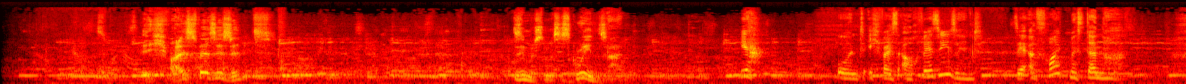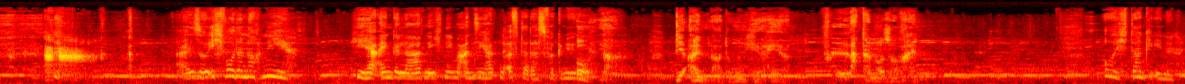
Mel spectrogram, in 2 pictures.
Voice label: Synchron, maenner; Der Buchladen der Florance Green

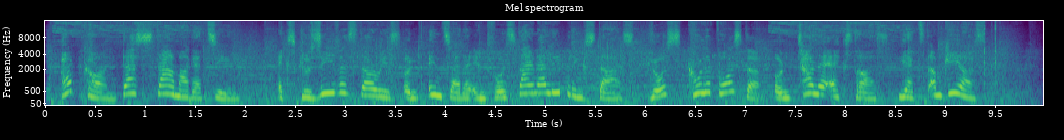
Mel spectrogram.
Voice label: Spots, frauen; Popcorn

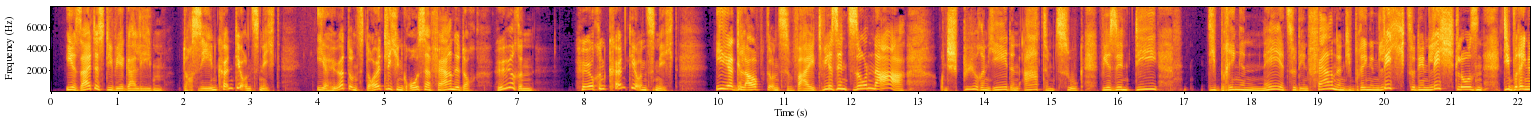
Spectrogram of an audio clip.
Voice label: Gedicht froehlich, frauen; sprecher

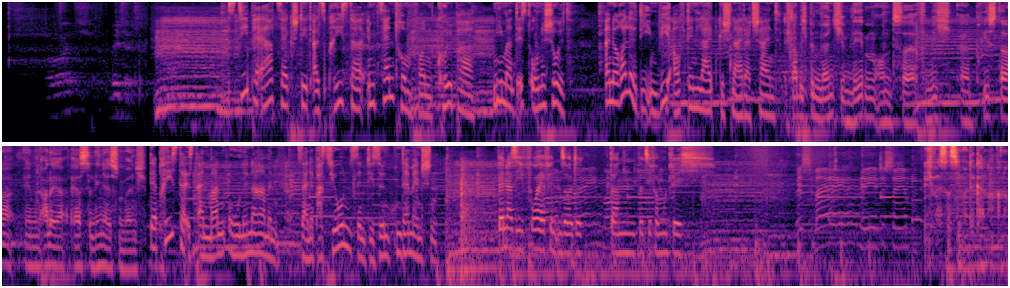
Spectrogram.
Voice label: Kommentar, frauen; Culpa; Der Priester

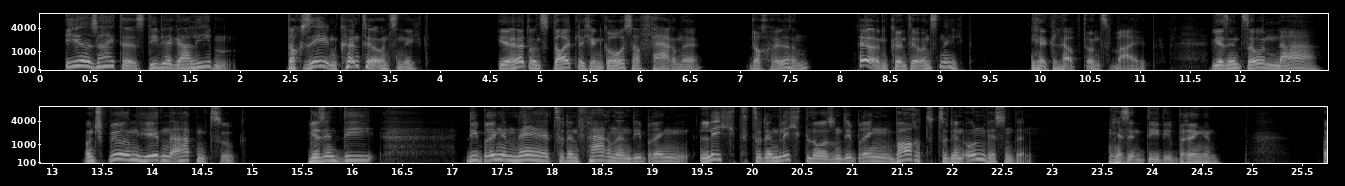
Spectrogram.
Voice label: froehlich, maenner

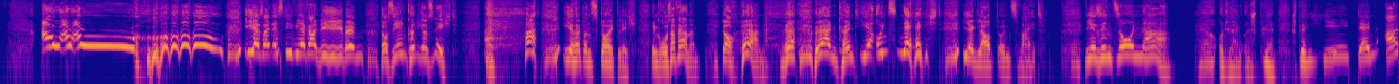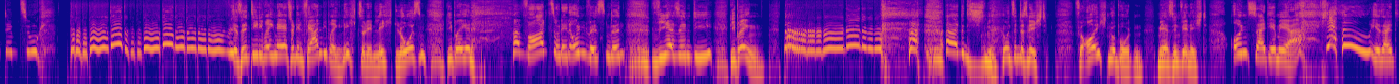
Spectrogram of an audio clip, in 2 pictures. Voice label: charge, maenner

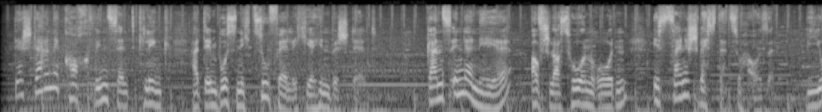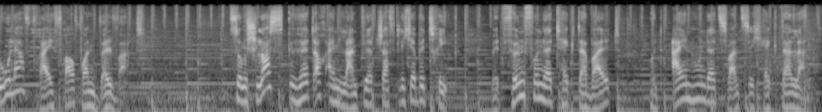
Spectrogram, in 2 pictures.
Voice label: Kommentar, frauen; sprecher; Lecker aufs Land

